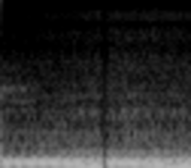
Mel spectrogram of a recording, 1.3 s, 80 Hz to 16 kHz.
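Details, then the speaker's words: Bone-stock 1999 Mazda Miata NB, sat 8 years, catalytic converters/exhaust removed: deep, loud raw burble steady under throttle, far louder than stock, likened to a duck quack; loud exhaust from missing catalytic converters. "Shoot, man, why spend money on an exhaust when you can just take it off? It sounds the same. Oh yeah. Some burble tune."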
